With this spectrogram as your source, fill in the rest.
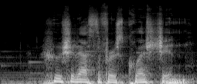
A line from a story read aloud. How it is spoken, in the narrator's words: Angelica asks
